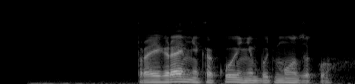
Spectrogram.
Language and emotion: Russian, neutral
